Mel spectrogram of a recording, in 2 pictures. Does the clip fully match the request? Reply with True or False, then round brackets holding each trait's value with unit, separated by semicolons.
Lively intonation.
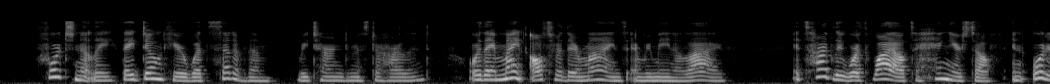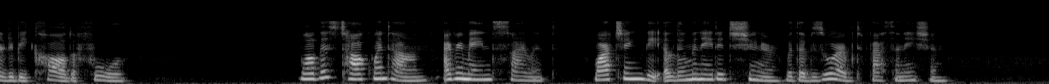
True (5.7 semitones)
